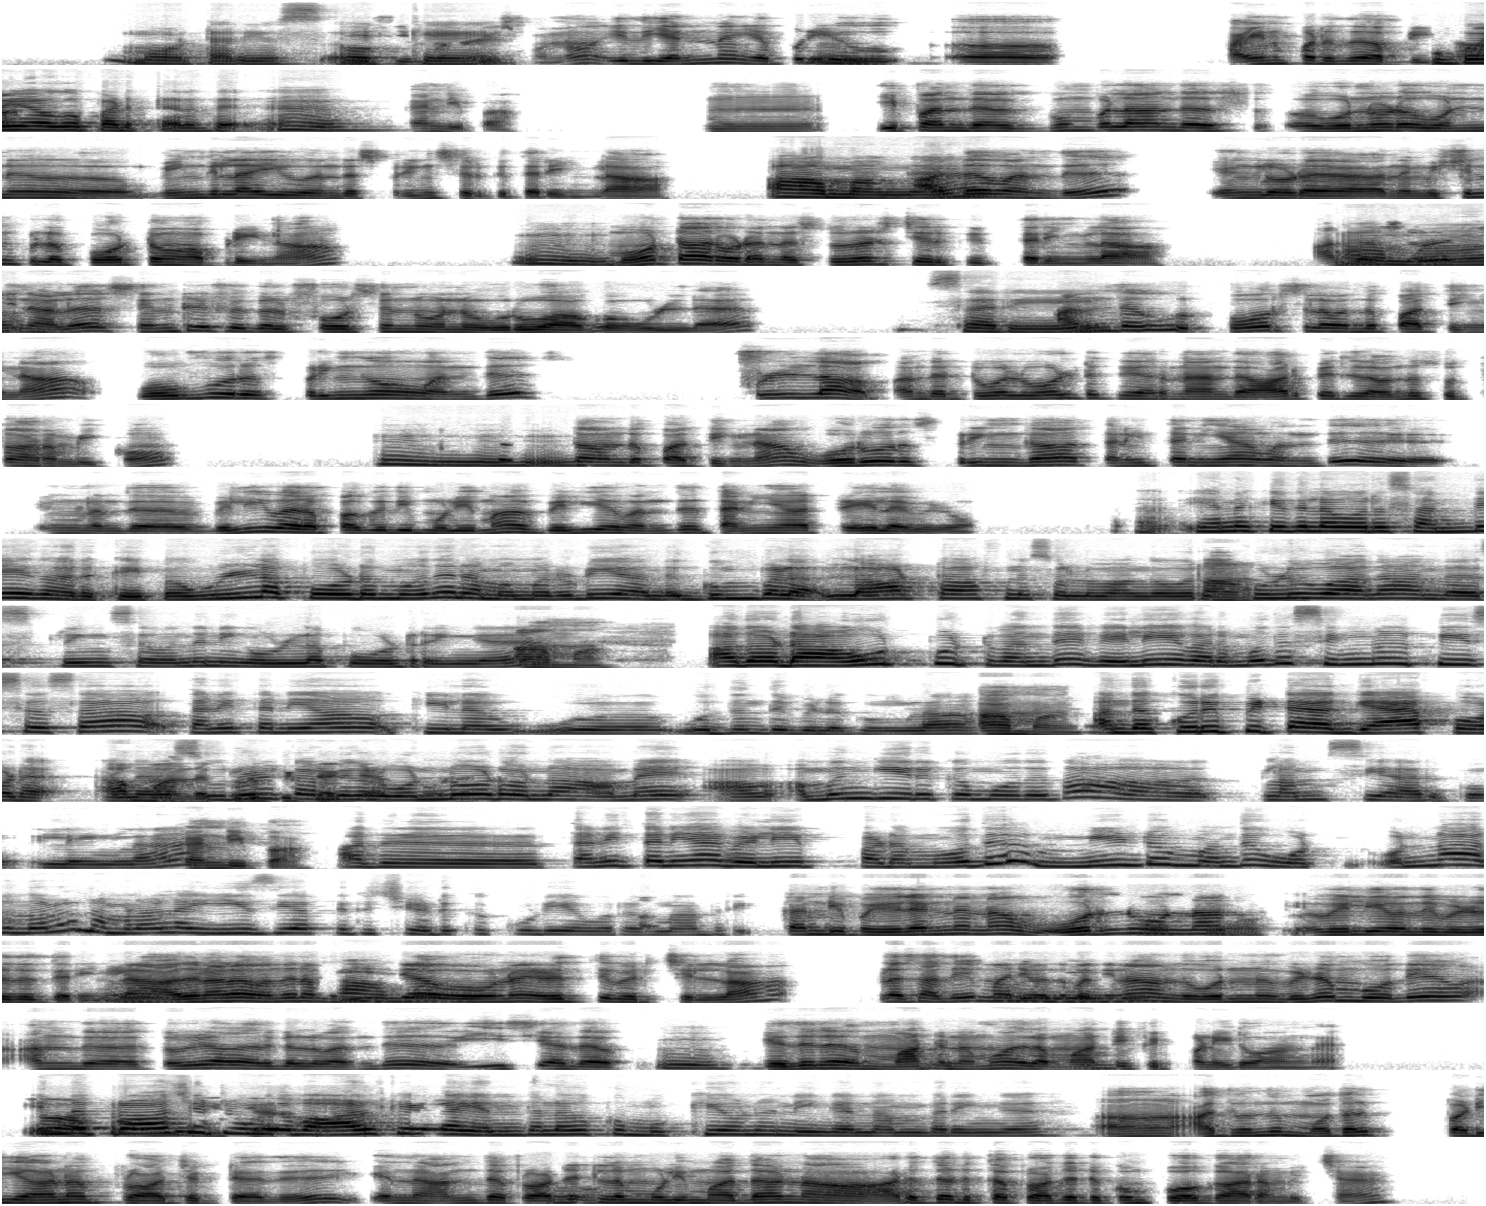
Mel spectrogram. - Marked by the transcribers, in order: in English: "மோட்டார் யூஸ்"; in English: "டி சி மோட்டார் யூஸ்"; in English: "மிங்கிலாயி"; in English: "ஸ்ப்ரிங்ஸ்"; other noise; in English: "சென்ட்ரிஃப்யூகல் ஃபோர்ஸுன்னு"; in English: "ஃபோர்ஸ்ல"; in English: "ஸ்ப்ரிங்கும்"; in English: "ட்வெல்வ் வோல்ட்டுக்கேறுன"; in English: "ஆர்.பி.எத்துல"; in English: "ட்ரேல"; in English: "லாட் ஆஃப்ன்னு"; in English: "ஸ்பிரிங்ஸ"; in English: "அவுட்புட்"; in English: "சிங்கள் பீசஸா"; in English: "க்ளம்ப்சியா"; in English: "ஈசியா"; in English: "ப்ளஸ்"; in English: "ஃபிட்"; other background noise; in English: "சோ"; in English: "ப்ராஜெக்ட்"; in English: "ப்ராஜெக்ட்"; in English: "ப்ராஜெக்ட்ல"; in English: "ப்ராஜெக்ட்டுக்கும்"
- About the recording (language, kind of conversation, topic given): Tamil, podcast, மிகக் கடினமான ஒரு தோல்வியிலிருந்து மீண்டு முன்னேற நீங்கள் எப்படி கற்றுக்கொள்கிறீர்கள்?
